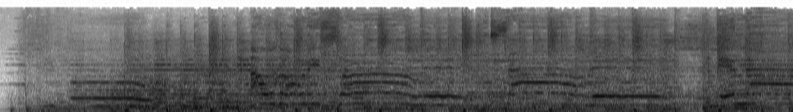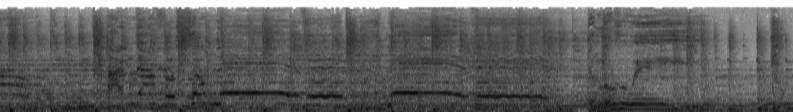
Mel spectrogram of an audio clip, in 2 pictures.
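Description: A song plays continuously at full volume, with a male voice singing sustained, sliding melodic lines over a dense, steady backing of instruments, with a brief dip near the middle.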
